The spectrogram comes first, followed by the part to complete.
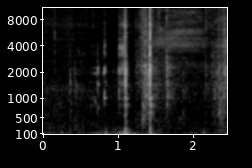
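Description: Steady low electrical hum with a short run of clicks and knocks in the middle, handling noise at a computer desk.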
